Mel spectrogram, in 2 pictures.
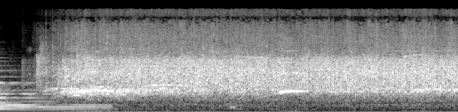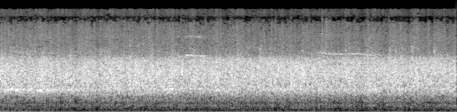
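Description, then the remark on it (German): Steady audience applause for the sound engineer at the mixing desk, a dense wash of many hands clapping that swells in after a brief moment and holds at an even, loud level throughout without fading. “Und drum sollte auch statt uns der Götz hinter einem Mischpult Applaus überkommen.”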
